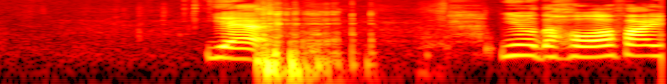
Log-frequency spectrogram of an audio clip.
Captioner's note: tripod rattling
